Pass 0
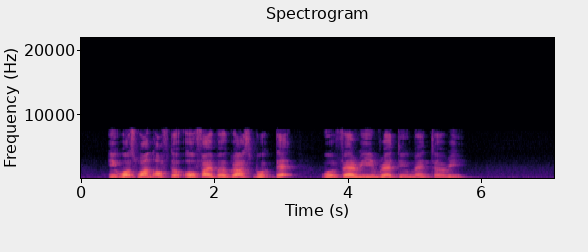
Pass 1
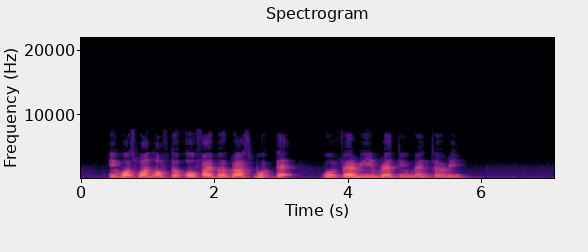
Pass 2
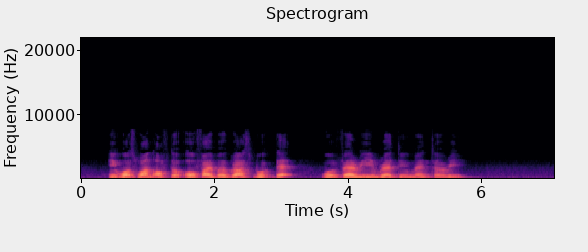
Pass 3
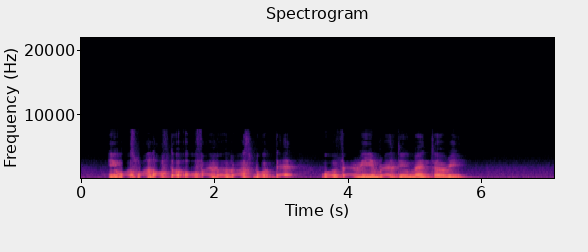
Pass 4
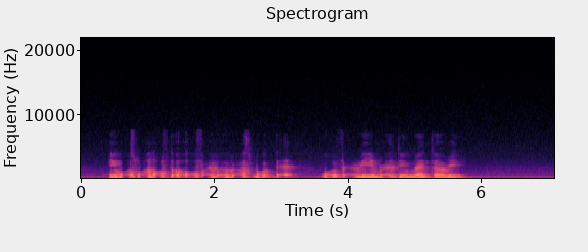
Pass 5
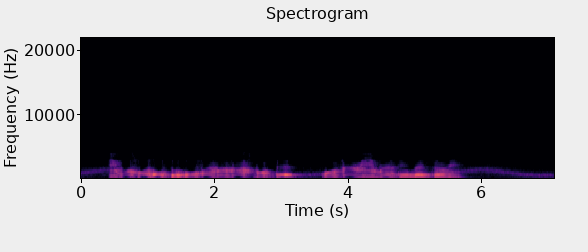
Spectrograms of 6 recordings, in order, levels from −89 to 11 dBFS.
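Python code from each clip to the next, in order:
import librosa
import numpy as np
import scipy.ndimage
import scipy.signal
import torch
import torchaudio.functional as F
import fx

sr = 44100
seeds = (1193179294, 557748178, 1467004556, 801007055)

y1 = scipy.signal.sosfilt(scipy.signal.butter(2, 2100.0, 'lowpass', fs=sr, output='sos'), x)
y2 = fx.high_shelf(y1, sr, hz=3200.0, db=-9.0)
y2 = y2 * 10.0 ** (4.5 / 20.0)
y3 = fx.over_compress(y2, sr, threshold_db=-24.0, ratio=-0.5)
y4 = fx.dmg_noise_colour(y3, sr, seeds[0], colour='brown', level_db=-47.0)
y4 = y4 * 10.0 ** (2.0 / 20.0)
y5 = fx.wah_lfo(y4, sr, hz=0.54, low_hz=530.0, high_hz=1400.0, q=7.3)
y5 = y5 * 10.0 ** (-3.0 / 20.0)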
